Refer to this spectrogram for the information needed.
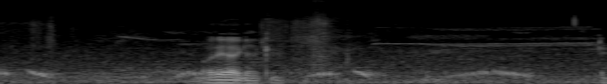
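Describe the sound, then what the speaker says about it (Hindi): A female pigeon held in the hand gives soft, low cooing calls in a few separate bursts, close by, while a voice speaks briefly over it. "कबूतरी ना बड़ा बुरा मना रही है हाथ में पकड़ के।"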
